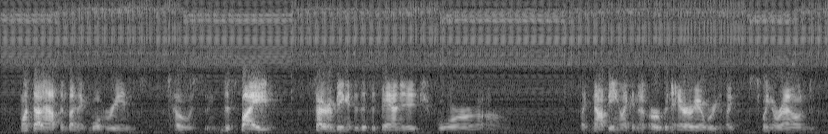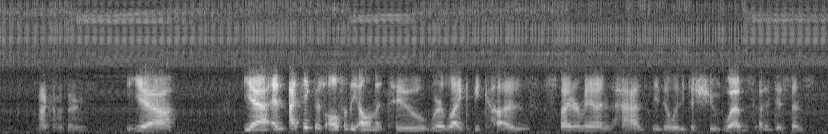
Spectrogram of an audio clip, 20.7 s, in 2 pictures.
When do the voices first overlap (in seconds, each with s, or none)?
none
